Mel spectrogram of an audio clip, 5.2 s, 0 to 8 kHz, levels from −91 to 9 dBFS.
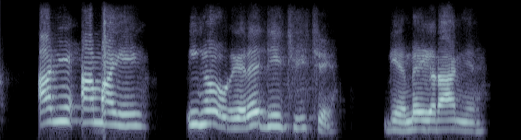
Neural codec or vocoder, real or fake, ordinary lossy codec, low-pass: codec, 16 kHz, 1 kbps, X-Codec, HuBERT features, trained on general audio; fake; Opus, 32 kbps; 7.2 kHz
